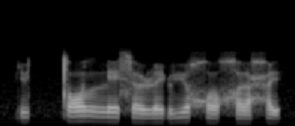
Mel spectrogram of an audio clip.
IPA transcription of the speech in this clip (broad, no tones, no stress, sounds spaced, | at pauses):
ɾ y tː ɔ lː e s œ ɭ e ɽ y χ o χ ə ħ ɪ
